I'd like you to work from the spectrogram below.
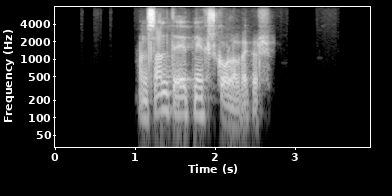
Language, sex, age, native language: Icelandic, male, 30-39, Icelandic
